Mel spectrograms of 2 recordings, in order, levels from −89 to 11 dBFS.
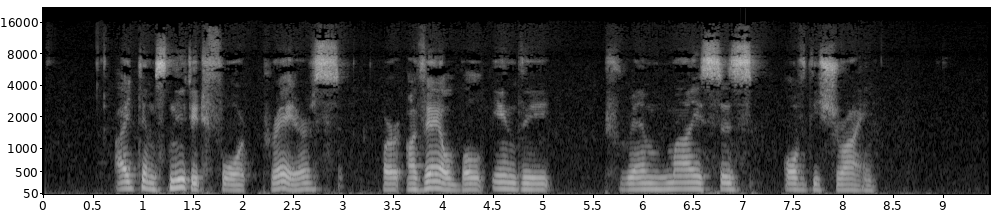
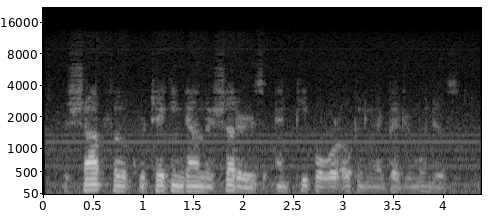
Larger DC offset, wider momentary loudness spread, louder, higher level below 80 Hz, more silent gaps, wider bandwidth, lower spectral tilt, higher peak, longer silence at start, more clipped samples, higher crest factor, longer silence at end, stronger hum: neither; about the same, 17 LU vs 18 LU; about the same, -19 LUFS vs -21 LUFS; about the same, -54 dBFS vs -50 dBFS; neither; first, 16.5 kHz vs 12 kHz; second, -2.5 dB/octave vs -8.5 dB/octave; about the same, 0 dBFS vs 0 dBFS; first, 0.6 s vs 0.05 s; neither; about the same, 22 dB vs 20 dB; first, 1.15 s vs 0.05 s; neither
